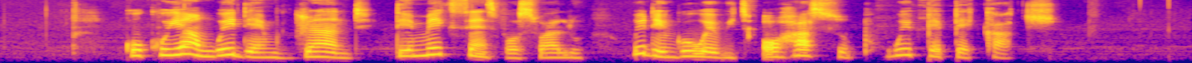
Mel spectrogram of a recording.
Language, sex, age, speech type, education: Nigerian Pidgin, female, 15-29, spontaneous, tertiary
